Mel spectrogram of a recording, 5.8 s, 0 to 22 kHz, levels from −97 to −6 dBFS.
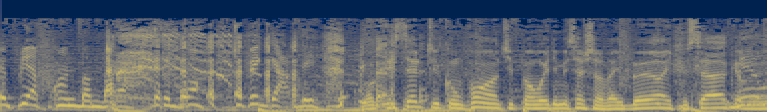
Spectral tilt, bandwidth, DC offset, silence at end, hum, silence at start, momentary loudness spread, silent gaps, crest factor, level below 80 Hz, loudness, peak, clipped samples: -5 dB/octave; 11.5 kHz; under 0.1%; 0 s; none; 0 s; 3 LU; none; 18 dB; -36 dBFS; -23 LUFS; -6 dBFS; under 0.1%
